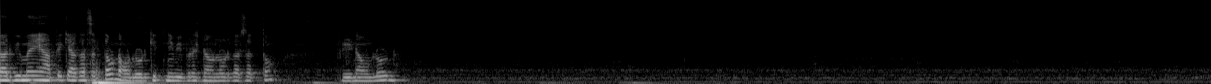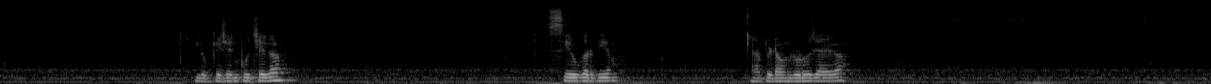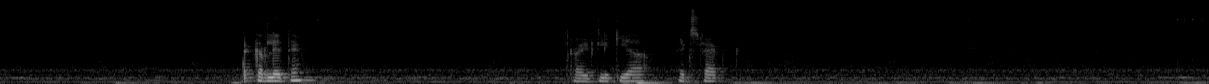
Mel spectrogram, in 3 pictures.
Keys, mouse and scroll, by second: 3.4 scroll up 1, 6.1 click, 17.4 click, 21.6 click, 21.6 typing, 29.5 right click, 33.6 click.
